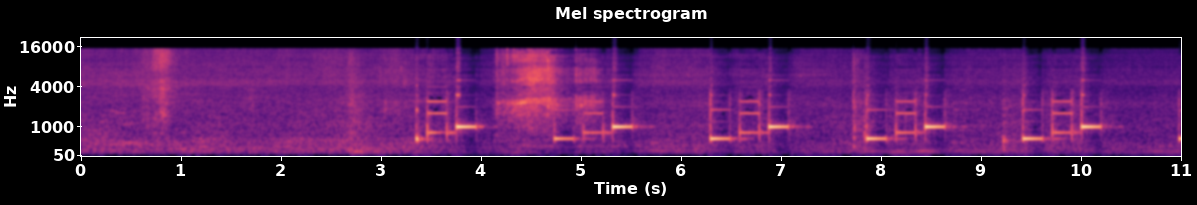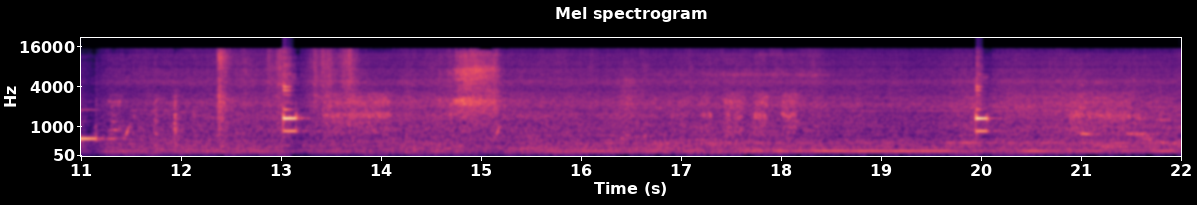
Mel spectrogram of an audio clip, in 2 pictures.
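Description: Electronic telephone beeps: a run of short rising three-note tones, about ten of them over some eight seconds, then single touch-tone key beeps at about 13 s and again near the end as digits are keyed on a mobile phone's dial pad during a call to a GSM alarm panel.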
